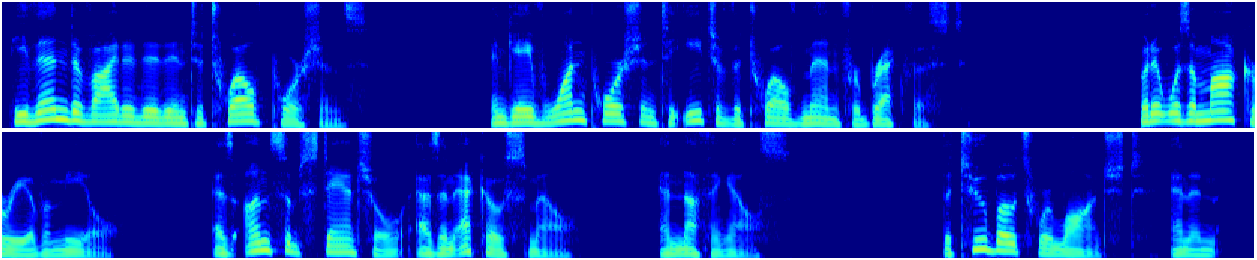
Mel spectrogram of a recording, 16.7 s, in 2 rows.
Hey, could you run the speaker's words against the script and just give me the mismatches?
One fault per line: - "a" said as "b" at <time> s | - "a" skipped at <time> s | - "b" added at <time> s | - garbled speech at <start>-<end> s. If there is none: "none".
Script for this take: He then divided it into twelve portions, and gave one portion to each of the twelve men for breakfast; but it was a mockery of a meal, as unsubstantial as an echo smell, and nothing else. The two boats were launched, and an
none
